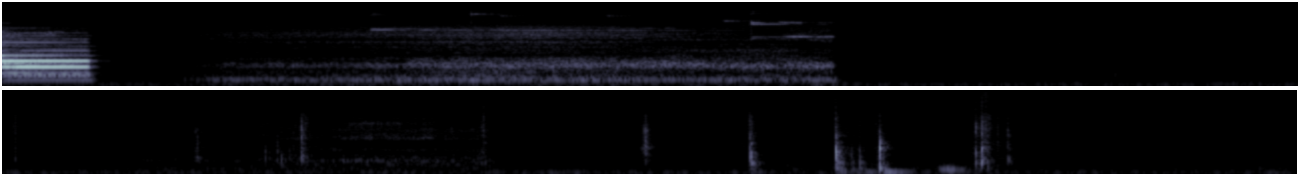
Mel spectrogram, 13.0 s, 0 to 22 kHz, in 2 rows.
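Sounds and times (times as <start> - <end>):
smartphone clicks and taps: 10.2 - 11.5.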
